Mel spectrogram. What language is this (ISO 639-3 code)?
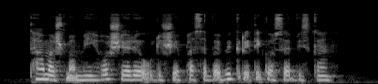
kat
